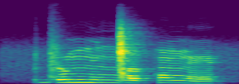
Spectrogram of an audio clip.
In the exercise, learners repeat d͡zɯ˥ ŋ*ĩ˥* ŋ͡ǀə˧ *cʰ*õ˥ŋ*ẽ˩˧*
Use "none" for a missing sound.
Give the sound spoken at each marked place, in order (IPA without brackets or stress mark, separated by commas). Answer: ĩ˥˧, k, ẽ˩˧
